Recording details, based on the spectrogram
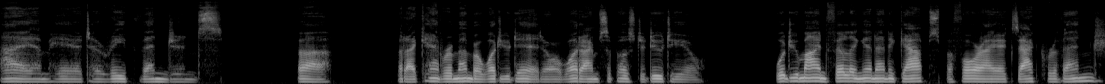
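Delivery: pretend deep demon voice. Clara mocking the idea of a senile vengeance demon, put-on deep voice. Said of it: "used a deep voice".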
